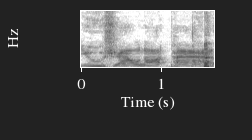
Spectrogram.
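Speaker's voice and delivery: drawn-out, slow, authoritative delivery. Retelling a film scene where a character slams down a walking stick: retelling a Gandalf yell.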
